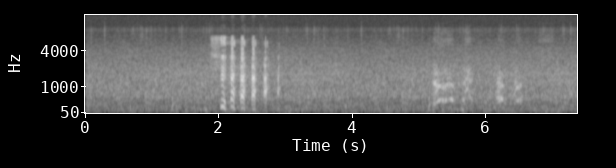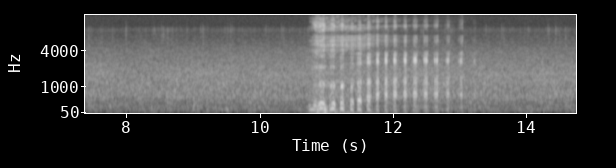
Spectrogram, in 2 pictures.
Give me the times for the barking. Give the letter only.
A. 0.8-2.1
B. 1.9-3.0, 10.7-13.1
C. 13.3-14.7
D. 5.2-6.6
D.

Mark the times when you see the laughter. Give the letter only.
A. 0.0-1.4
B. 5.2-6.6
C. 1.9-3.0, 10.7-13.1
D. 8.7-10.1
C.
